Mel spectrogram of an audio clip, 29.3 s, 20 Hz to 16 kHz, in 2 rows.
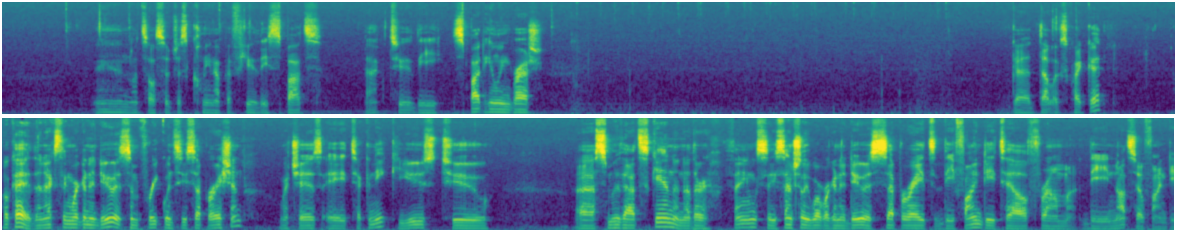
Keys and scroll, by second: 13.1 space.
